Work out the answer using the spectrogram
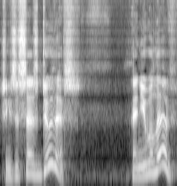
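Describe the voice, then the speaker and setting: A middle-aged man preaching from a church stage, lively and sarcastic, jumping into a higher voice when he quotes someone. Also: measured pace. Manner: lively, jumps into a high voice for quoted lines. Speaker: pastor. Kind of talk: sermon.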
